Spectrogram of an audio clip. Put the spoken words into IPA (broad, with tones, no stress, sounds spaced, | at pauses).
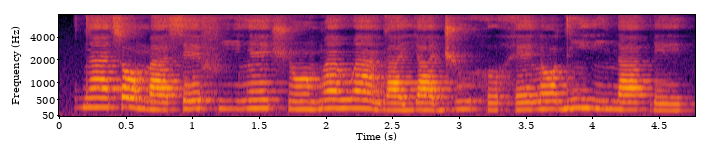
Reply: d ã˦ s ɔ˦˨ m a˨ s ɛ˨˦ f i˧ l ɛ̃˦ ʃ ɔ̃˧ b ã˦ w ã˦˨ ɡ a˨ j a˨ d͡ʒ u˧ h o˨ h ɛ˨˦ l ɔ˧ d ĩ˦ j ĩ˧ n a˧ | ɾ e˨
